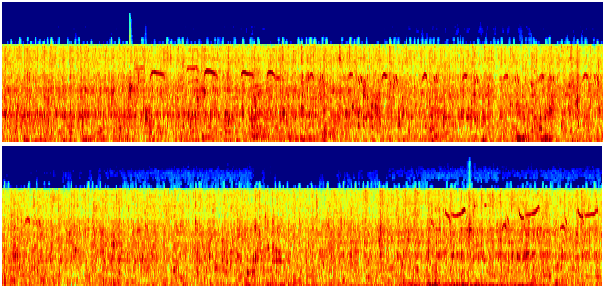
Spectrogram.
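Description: A small bird chirping in runs of short rising-and-falling notes, several a second, over a steady wash of stream water. The chirping stops for a while in the middle.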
